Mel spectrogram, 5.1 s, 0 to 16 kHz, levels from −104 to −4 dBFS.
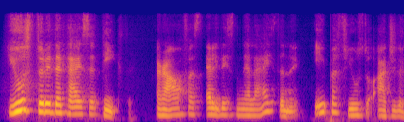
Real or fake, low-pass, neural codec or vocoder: fake; 10.8 kHz; codec, 16 kHz in and 24 kHz out, 0.9 kbps, LongCat-Audio-Codec, fine tuned four codebook decoder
